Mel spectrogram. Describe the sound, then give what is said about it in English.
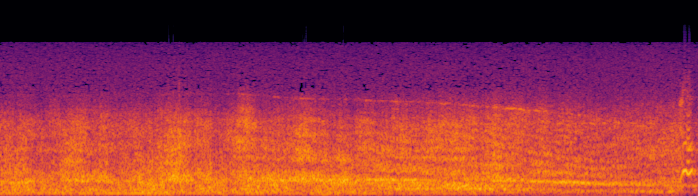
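An airplane's engines roar steadily, a loud, continuous rumble with a faint whine slowly shifting in pitch as it readies for takeoff, with no talking. “And the plane's about to take off, I'm afraid.”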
